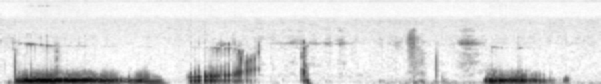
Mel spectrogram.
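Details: Loud, drawn-out low stomach growls with gurgling bursts between them, hunger rumbling from a starving stomach; borborygmi.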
